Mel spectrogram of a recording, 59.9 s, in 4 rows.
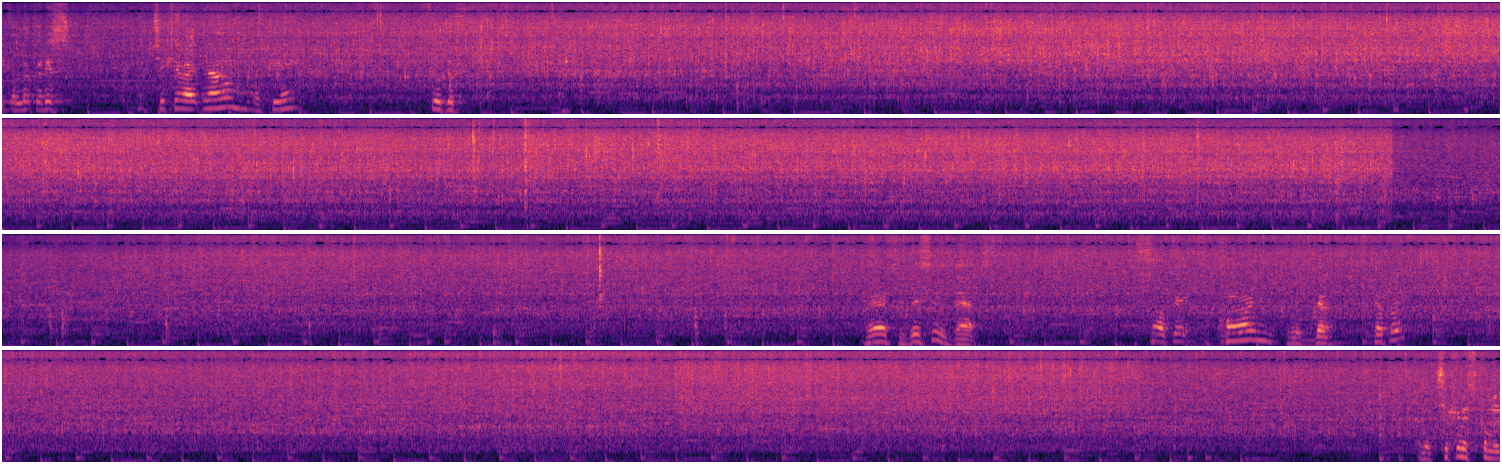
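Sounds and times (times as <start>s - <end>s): chicken sizzling in oil: 0.0s - 59.9s
vegetables sizzling in skillet: 0.0s - 59.9s.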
